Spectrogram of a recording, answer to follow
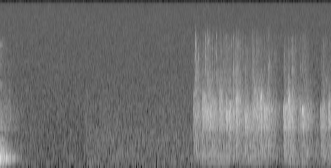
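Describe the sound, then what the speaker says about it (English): A crowd at a health college launch event claps quietly: after a stretch of near silence, a soft patter of applause begins and continues to the end, thin and restrained, with no voices over it. "I thought you were going to clap louder than that."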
